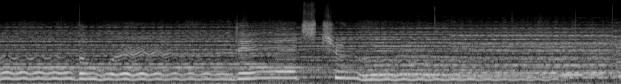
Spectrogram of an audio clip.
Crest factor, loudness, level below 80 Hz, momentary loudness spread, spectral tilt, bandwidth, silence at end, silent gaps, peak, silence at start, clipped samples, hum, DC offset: 14 dB; -19 LUFS; -48 dBFS; 4 LU; -4 dB/octave; 17.5 kHz; 0 s; none; -6 dBFS; 0 s; under 0.1%; none; under 0.1%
